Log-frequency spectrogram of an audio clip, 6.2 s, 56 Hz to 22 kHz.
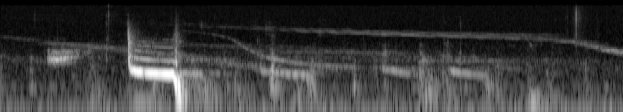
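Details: Weddell seals below the sea ice at McMurdo Sound, Antarctica, recorded in November 2017 by an underwater observatory 21 m down: a loud abrupt downward swoop, then a series of falling chirps and a long high descending whistle.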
